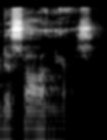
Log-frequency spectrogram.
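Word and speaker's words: Desaulniers: It's Brienne de Saulniers. Or if you go with the French pronunciation over the anglicized one, de Saulnier.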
